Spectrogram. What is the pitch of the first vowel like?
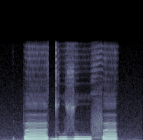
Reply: high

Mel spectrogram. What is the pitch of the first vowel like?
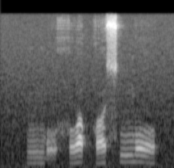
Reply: rising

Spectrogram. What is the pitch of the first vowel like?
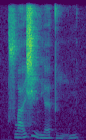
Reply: rising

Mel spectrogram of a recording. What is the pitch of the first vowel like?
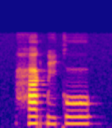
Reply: high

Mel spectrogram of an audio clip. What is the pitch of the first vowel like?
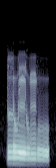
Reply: low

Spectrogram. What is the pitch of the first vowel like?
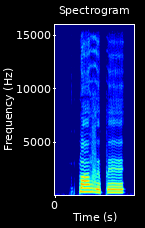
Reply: high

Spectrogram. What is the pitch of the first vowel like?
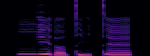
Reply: falling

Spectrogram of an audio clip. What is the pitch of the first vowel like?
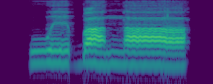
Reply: low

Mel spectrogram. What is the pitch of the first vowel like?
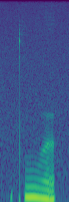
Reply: falling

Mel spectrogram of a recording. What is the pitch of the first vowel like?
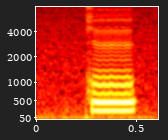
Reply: high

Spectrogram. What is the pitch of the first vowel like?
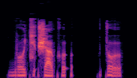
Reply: high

